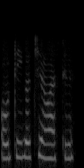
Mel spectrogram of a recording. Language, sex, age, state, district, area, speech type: Odia, female, 18-30, Odisha, Balasore, rural, conversation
